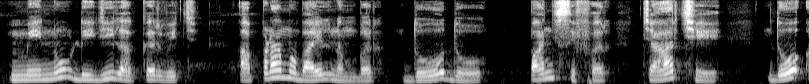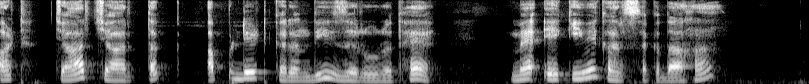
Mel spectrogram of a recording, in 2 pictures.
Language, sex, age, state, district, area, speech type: Punjabi, male, 30-45, Punjab, Jalandhar, urban, read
